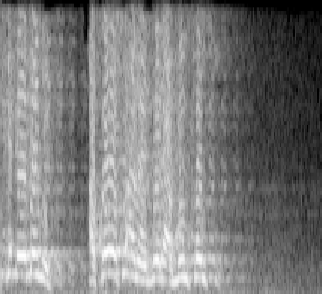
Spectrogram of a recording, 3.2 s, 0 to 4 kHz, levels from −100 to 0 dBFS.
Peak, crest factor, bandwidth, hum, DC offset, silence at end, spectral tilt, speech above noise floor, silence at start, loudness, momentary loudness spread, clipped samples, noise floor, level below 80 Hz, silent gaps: 0 dBFS; 8 dB; 4 kHz; none; under 0.1%; 0.95 s; -9.5 dB/octave; 42 dB; 0 s; -7 LUFS; 11 LU; 0.1%; -49 dBFS; -40 dBFS; none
